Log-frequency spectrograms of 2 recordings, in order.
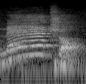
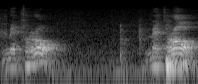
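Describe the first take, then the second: First: "metro"重音放在第一个音节"me"; 像英语一样把"metro"的重音放前面; 英语重音. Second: "metro"重音放在后面的音节，慢慢念; 像俄罗斯人一样把"metro"的重音放后面; 俄语重音. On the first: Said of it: "英语就伫头前啦". (慢慢念"metro"，重读"me") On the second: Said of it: "重音拢较后壁". (慢慢念"metro"，重音落在"tro") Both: Shown as a demonstration.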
